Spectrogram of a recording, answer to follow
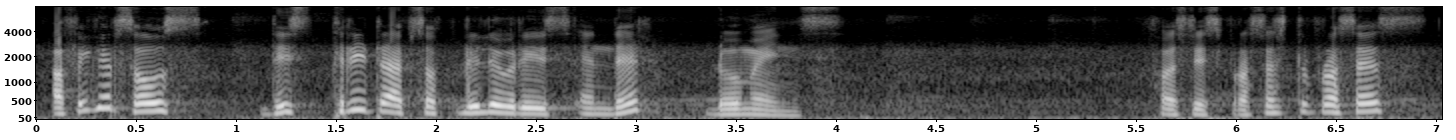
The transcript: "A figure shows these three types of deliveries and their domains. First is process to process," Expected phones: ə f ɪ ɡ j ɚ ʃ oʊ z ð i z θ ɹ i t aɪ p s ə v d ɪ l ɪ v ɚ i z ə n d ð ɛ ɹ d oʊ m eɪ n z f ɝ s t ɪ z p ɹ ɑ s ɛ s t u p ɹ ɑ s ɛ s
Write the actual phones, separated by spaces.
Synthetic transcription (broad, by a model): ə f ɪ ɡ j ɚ s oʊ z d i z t ɹ i t aɪ p s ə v d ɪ l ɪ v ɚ i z ə n d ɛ ɹ d oʊ m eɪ n s f ɝ s t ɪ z p ɹ ɑ s ɛ s t u p ɹ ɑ s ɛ s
